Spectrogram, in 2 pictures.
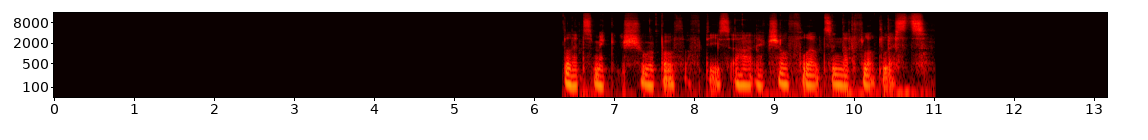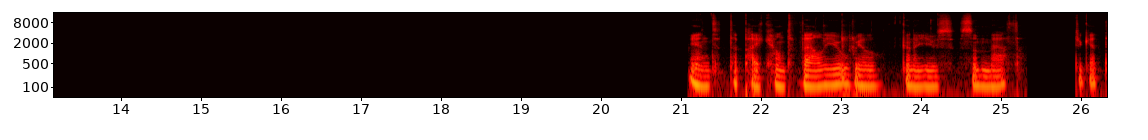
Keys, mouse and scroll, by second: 0.8 click, 1.7-4.4 middle drag, 4.4 click, 5.7 middle click, 6.5-7.4 scroll up 2, 7.4-11.5 drag, 12.5-15.6 drag, 18.5-22.9 middle drag, 22.9 shift+a.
